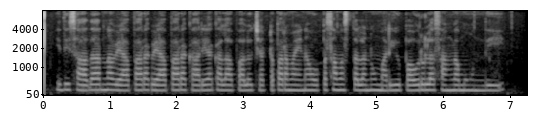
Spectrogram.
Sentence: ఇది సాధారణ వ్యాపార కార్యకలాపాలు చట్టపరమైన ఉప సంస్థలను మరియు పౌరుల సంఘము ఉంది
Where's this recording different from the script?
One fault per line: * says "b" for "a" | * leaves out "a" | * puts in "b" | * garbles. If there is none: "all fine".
* puts in "వ్యాపార"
